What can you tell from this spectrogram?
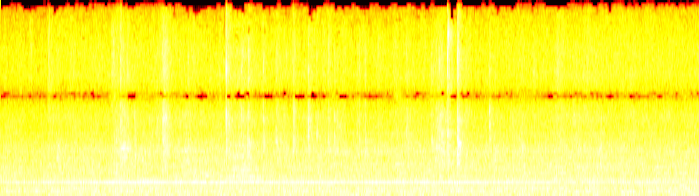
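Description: Steady mechanical hum with a thin, even whine running throughout, with a few faint rustles and soft handling clicks.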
